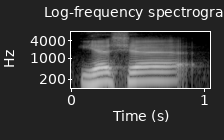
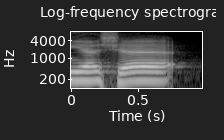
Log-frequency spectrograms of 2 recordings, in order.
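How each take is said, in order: First: It ends with a catch closing the throat. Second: The same.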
